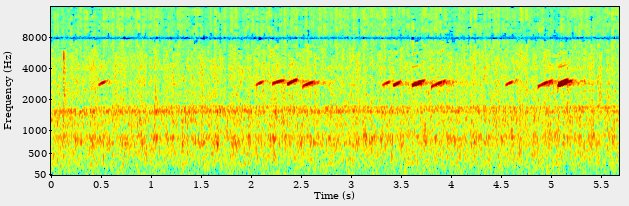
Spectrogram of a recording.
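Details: Spring peeper, a small brown tree frog with a brown X on its back, calling at a pond at night in Highlands, North Carolina: short, high, upslurred peeps in loose clusters from several frogs, fairly faint over steady background hiss.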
